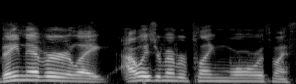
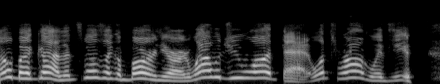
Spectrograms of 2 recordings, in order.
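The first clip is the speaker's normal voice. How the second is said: mock, very high-pitched, shrill scolding yell; 10 semitones higher than usual. Retelling how a buddy's mom reacted to a toy: imitating a mom yelling. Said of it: "yell at him".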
